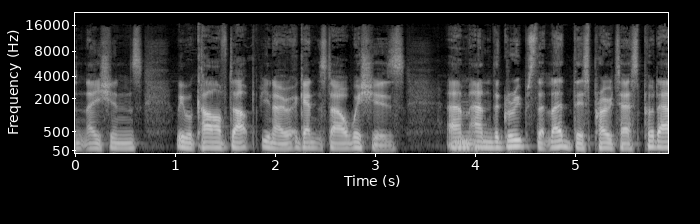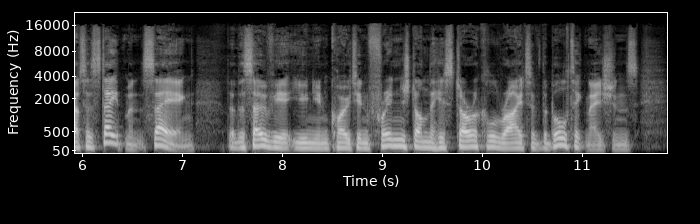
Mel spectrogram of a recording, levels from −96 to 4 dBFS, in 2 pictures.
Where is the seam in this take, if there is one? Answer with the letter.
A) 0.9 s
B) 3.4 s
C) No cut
C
